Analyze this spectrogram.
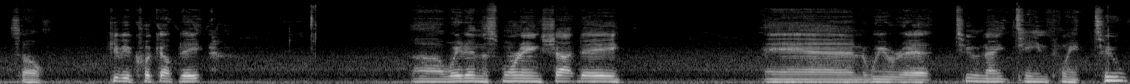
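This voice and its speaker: A man in his sixties gives a casual vlog update outdoors, speaking unhurriedly at a middling pitch. His delivery is relaxed and rambling, and he pauses often on fillers. A faint hum of open air sits behind his voice. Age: 60s. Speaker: vlogger. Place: outdoors, walking and at a golf course.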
